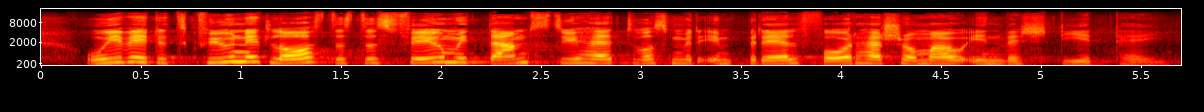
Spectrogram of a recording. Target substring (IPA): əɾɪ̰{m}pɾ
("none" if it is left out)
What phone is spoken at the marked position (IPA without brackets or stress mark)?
m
